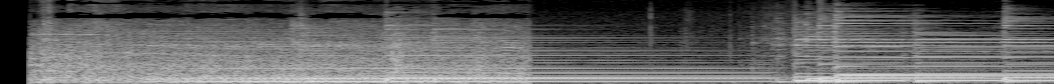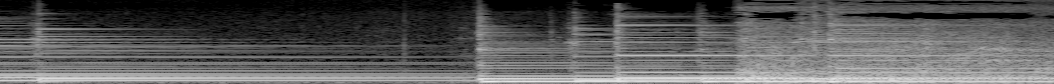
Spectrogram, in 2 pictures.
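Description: Background music: an acoustic guitar intro of slow chords that ring out and fade, with new chords struck about four seconds in and again nearly eight seconds in.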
